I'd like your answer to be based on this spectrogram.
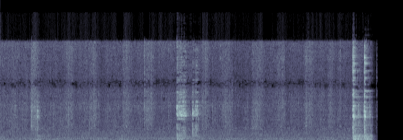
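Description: Soy chunks and onion roasting in a pan for a Goan veg thali, a soft continuous sizzle punctuated by metallic scrapes and clinks of a spoon against the pan, the loudest near the end before cutting off.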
